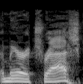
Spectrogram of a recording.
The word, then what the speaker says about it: Ameritrash: There's Euro games and then now what are called Amerithrash games. It's actually pronounced Ameritrash games.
